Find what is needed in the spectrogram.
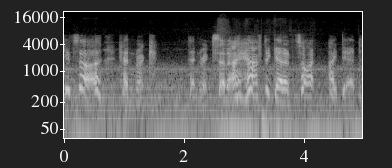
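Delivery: put-on very high, shaky child confessing; a small boy still choked up, giving it up; tearful boy. Boy confesses after crying.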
